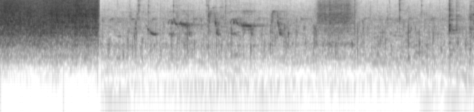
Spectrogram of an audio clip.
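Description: A thick stew bubbles and pops in a pot.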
